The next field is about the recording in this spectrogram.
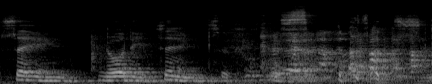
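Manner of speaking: laughing while speaking, wide-ranging pitch.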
